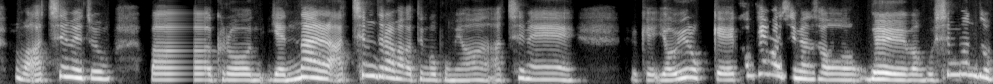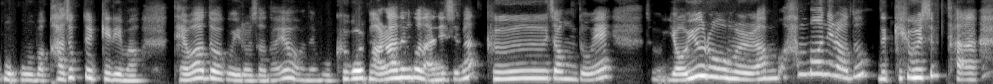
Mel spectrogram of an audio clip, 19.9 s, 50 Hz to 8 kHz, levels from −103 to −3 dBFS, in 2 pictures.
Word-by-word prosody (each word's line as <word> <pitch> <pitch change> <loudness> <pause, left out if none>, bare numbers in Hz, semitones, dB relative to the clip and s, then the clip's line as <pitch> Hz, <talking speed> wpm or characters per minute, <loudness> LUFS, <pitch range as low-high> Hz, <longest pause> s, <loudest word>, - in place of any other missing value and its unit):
뭐 215 -9 -2
아침에 275 +9 +2
좀 250 -2 -1 0.4
막 210 -1 -4
그런 205 -1 -2
옛날 255 +7 +4
아침 215 - -2
드라마 275 -7 0
같은 210 +1 -6
거 205 - -3
보면 195 0 -6
아침에 215 -2 -4 0.6
이렇게 200 -1 -9
여유롭게 225 0 0
커피 370 +4 -4
마시면서 235 - 0
네 220 -4 +7
막 195 -1 -4
뭐 205 - -6
신문도 365 - -1
보고 205 -3 -3
막 195 -1 -6
가족들끼리 250 -4 -2
막 185 0 -3 0.3
대화도 255 +7 +1
하고 220 -4 0
이러잖아요. 190 +7 -4
근데 190 -1 -8
뭐 190 0 -9
그걸 260 +5 +6
바라는 260 +6 +4
건 280 -3 +4
아니지만 230 - -3
'그 260 +2 +1
정도의 245 +2 -2 0.3
좀 230 -4 -17
여유로움을 255 -1 +4
1 260 +2 -1
번 - - -12
1 400 +3 -7
번이라도 380 -3 -2
느끼고 265 +4 +3
싶다.' 250 -11 -6
235 Hz, 285 characters per minute, -18 LUFS, 205-275 Hz, 0.6 s, 네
